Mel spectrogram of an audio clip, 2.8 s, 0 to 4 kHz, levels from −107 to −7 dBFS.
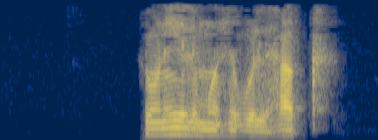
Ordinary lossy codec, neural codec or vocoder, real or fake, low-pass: MP3, 16 kbps; none; real; 3.6 kHz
